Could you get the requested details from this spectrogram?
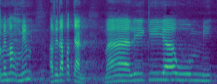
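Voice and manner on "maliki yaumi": Maliki yaumi chanted slowly, lips shut on mim; closed mim. Shown as a demonstration. Teacher models the closed mim for students. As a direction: press the lips together on mim.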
